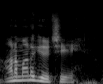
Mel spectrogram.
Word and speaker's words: Anamanaguchi: Anamanaguchi. Yeah, Anamanaguchi.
